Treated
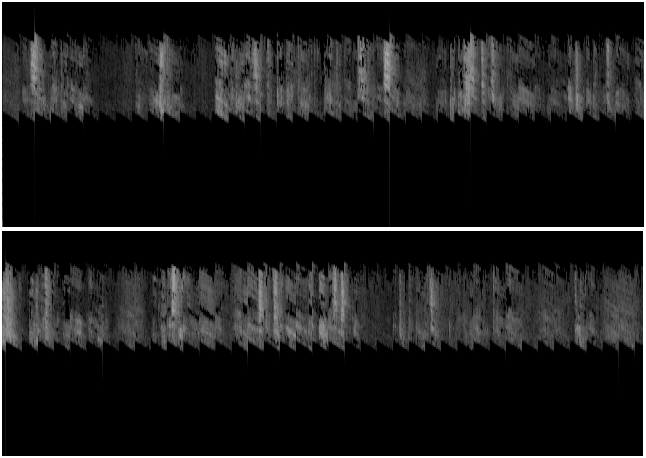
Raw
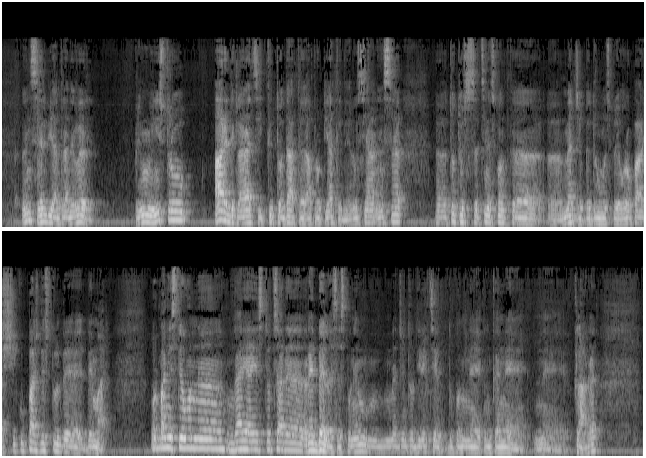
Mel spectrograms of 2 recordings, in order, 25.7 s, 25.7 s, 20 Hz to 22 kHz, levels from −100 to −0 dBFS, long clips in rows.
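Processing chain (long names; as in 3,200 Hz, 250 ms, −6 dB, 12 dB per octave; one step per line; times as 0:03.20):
linear-phase brick-wall high-pass 2,800 Hz
pitch modulation by a square or saw wave saw down 3.1 Hz, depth 160 cents
level +2 dB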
